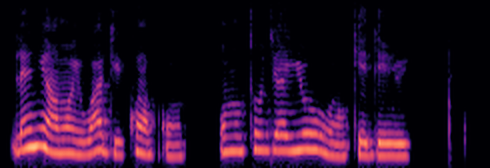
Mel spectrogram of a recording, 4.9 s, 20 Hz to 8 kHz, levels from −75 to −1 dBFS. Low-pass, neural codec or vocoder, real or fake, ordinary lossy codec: none; codec, 16 kHz, 2 kbps, FunCodec, trained on Chinese and English, 25 frames a second; fake; none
